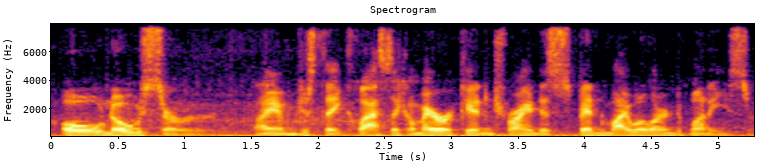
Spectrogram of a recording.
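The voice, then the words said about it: Put-on American accent. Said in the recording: “doing the American accent ... If he keeps up with that accent”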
